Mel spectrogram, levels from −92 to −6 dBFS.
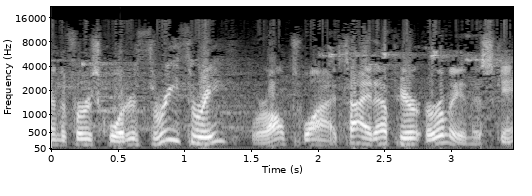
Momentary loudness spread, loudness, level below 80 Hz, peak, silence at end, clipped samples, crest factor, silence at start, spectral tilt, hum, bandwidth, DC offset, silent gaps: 5 LU; -13 LUFS; -52 dBFS; 0 dBFS; 0 s; under 0.1%; 14 dB; 0 s; -3.5 dB/octave; none; 15.5 kHz; under 0.1%; none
